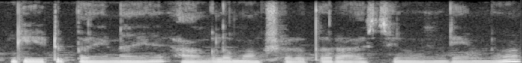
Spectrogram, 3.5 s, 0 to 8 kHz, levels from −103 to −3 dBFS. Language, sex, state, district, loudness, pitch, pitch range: Telugu, female, Telangana, Hyderabad, -19 LUFS, 170 Hz, 165-180 Hz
